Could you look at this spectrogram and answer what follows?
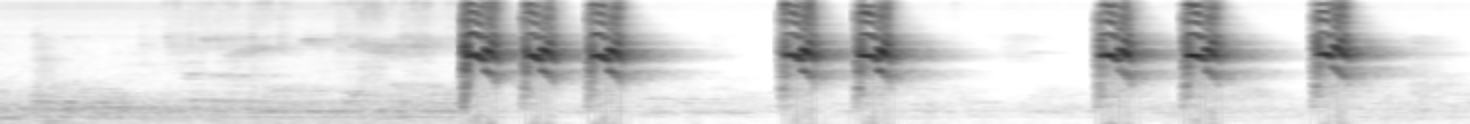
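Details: Indian ringneck parakeet with red beak and long tail, described as flying: harsh, grating screeches in tight groups of two or three, with pauses between groups, after a low steady hum at the start.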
